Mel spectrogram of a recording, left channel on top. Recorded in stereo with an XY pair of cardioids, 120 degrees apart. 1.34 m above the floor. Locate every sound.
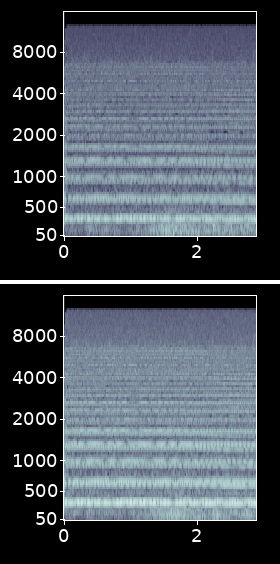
0.0 s a drone: 40° right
